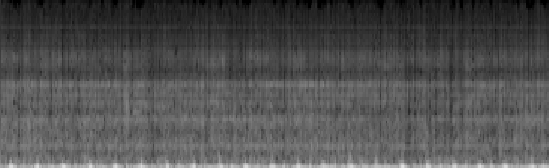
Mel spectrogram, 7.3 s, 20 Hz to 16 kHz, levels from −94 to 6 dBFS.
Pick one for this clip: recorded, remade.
remade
